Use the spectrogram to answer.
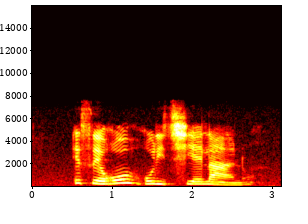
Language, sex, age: Northern Sotho, female, 24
